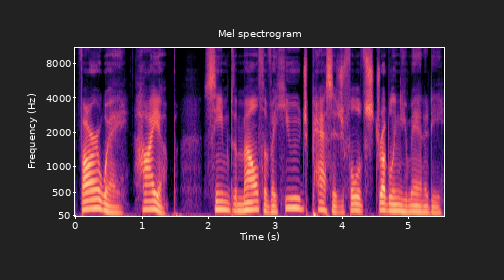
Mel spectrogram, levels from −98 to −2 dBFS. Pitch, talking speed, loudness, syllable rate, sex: 135 Hz, 160 wpm, -19 LUFS, 4.8 syllables/s, male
